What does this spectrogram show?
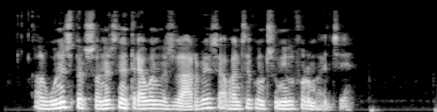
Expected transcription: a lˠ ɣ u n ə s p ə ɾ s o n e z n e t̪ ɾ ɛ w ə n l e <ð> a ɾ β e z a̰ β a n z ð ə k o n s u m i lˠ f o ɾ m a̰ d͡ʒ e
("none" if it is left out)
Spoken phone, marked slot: z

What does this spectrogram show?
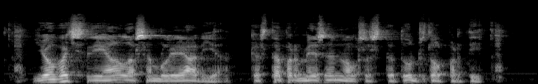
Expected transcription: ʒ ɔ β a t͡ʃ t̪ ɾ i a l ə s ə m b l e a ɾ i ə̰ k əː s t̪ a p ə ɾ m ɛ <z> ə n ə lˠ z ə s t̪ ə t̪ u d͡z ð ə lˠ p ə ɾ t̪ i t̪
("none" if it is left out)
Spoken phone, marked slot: z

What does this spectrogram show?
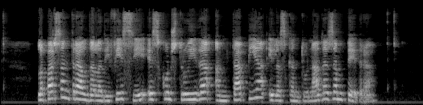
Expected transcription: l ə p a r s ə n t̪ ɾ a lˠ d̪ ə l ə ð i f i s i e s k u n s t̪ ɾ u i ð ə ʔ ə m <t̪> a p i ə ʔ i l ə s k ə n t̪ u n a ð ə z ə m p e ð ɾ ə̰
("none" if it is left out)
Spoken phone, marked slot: t̪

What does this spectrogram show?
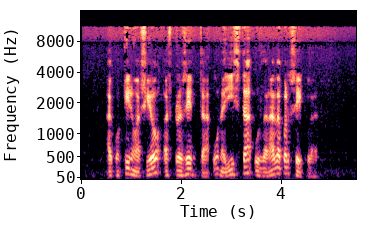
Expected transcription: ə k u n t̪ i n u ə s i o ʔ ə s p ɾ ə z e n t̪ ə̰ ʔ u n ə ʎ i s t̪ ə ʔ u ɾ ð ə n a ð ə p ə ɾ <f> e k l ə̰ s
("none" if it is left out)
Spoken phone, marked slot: s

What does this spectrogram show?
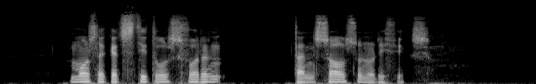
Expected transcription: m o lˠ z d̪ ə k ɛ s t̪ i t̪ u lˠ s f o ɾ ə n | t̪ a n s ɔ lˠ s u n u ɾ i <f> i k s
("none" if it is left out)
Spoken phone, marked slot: f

